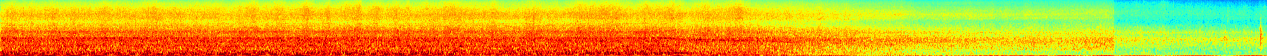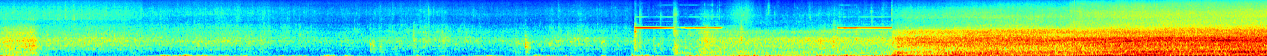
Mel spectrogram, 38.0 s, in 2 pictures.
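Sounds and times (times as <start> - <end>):
boat engine running and stopping heard onboard: 0.0 - 19.8, 28.4 - 38.0.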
